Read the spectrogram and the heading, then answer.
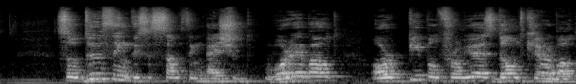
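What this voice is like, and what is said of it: Russian accent. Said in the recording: “I have this terrible Russian accent ... you sound like all my relatives ... that Russian accent is so endearing to me”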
